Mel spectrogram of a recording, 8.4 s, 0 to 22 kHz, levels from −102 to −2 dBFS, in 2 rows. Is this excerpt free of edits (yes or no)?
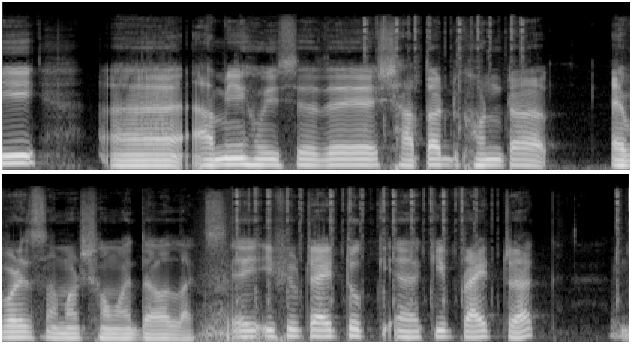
no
